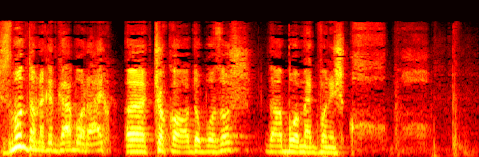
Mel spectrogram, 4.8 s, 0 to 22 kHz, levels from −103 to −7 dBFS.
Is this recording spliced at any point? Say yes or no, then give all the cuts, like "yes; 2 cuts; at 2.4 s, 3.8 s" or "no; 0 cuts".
yes; 1 cut; at 1.1 s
